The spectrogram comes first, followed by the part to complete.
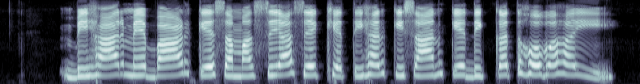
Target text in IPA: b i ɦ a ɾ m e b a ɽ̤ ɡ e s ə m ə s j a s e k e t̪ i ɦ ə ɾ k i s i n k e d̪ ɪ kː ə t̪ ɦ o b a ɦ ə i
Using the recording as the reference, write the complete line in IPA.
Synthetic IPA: b i ɦ a ɾ m e b a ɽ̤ k e s ə m ə s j a s e kʰ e t̪ i ɦ ə ɾ k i s a n k e d̪ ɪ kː ə t̪ ɦ o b ə ɦ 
